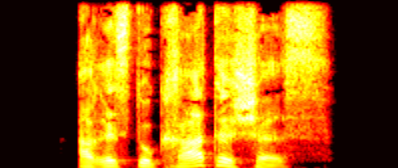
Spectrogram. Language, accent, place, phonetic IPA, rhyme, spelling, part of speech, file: German, Germany, Berlin, [aʁɪstoˈkʁaːtɪʃəs], -aːtɪʃəs, aristokratisches, adjective, De-aristokratisches.ogg
- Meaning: strong/mixed nominative/accusative neuter singular of aristokratisch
